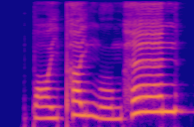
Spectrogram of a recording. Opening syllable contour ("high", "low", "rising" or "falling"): low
